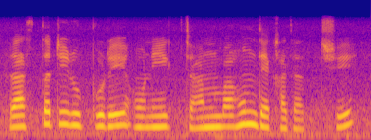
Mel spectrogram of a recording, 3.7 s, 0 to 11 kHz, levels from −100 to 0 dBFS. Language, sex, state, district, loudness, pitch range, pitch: Bengali, female, West Bengal, Alipurduar, -15 LUFS, 215-250 Hz, 225 Hz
